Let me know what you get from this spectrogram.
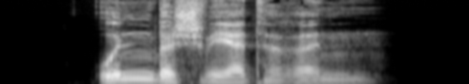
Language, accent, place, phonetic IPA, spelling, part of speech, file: German, Germany, Berlin, [ˈʊnbəˌʃveːɐ̯təʁən], unbeschwerteren, adjective, De-unbeschwerteren.ogg
- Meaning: inflection of unbeschwert: 1. strong genitive masculine/neuter singular comparative degree 2. weak/mixed genitive/dative all-gender singular comparative degree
